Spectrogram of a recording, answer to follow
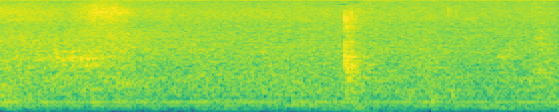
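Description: Near silence: room tone of a hall with a faint steady hum, broken by one faint click a little past halfway.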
